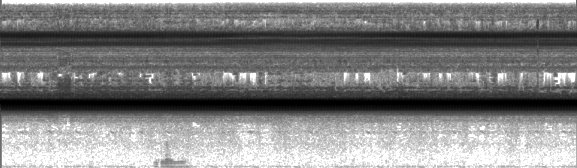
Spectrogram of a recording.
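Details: Crying of coconut crickets, a constant shrill trill held without a break, with low soft pulsing underneath and one brief low sound early on.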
